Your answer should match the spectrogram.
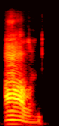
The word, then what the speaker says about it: island: Well, if it's island, why is there an S and why is it got to be silent?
